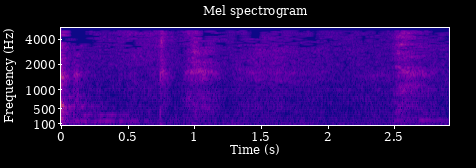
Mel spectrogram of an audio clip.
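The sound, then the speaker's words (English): A couple of quick, breathy coughs forced out on purpose, fairly soft, followed by a quieter exhale-like burst after a pause, with low murmuring in the background. “I'm just going to cough in sympathy for you, even though I don't need to.”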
